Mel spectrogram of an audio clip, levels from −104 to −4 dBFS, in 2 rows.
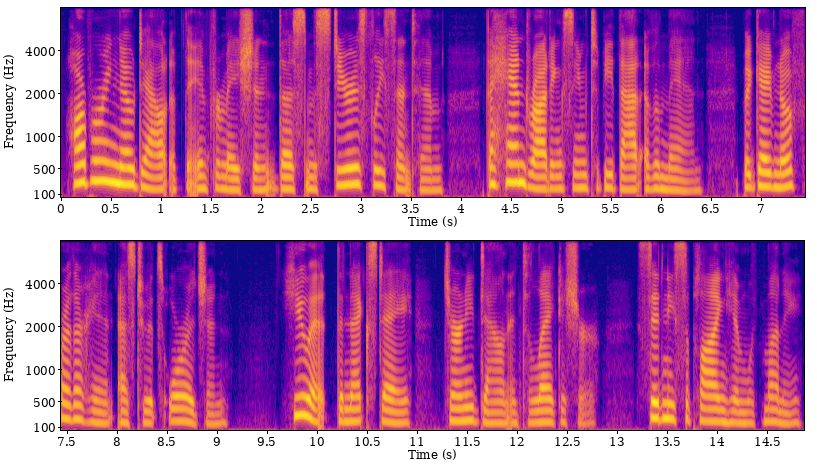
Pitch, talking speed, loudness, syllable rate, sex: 195 Hz, 155 wpm, -19 LUFS, 5.0 syllables/s, female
